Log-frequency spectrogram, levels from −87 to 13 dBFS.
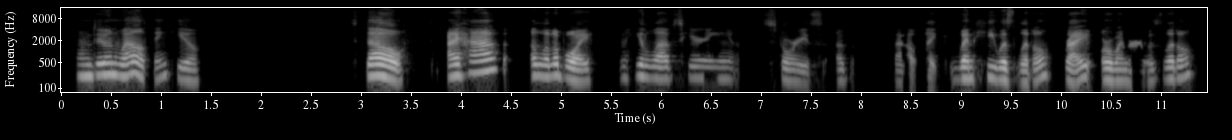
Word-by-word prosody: I'm 220 0 -4
doing 240 +1 +1
well. 225 +1 +3
Thank 220 +7 -14
you. 170 -3 -7 1.7
So, 210 -7 +8 0.4
I 215 +2 +5
have 275 +6 +3 0.3
a 225 - 0
little 220 0 +1
boy, 170 -5 +3 0.3
and 195 - -22
he 220 - -2
loves 185 -2 -5
hearing 185 -2 -14 0.3
stories 155 -6 -12
about, 160 0 -19
like, 485 - -12
when 185 +1 0
he 195 0 -9
was 175 -2 +1
little, 165 +9 -5
right, 195 +3 +1
or 170 0 +2
when 165 -1 -6
I 155 0 -14
was 160 +3 -17
little. 195 +6 -4
190 Hz, 145 wpm, -27 LUFS, 175-220 Hz, 1.7 s, So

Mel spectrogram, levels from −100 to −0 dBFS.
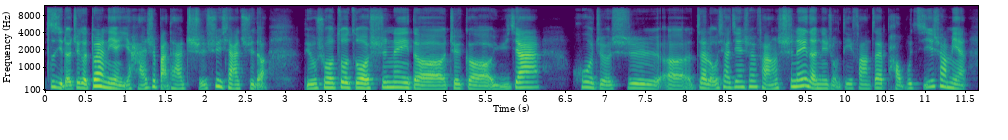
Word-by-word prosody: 自 225 - -2
己 175 - +2
的 135 - +2
这 170 +7 -1
个 170 -3 +4
锻 250 +5 +8
炼 175 -6 +2
也 145 - -4
还 160 - -5
是 185 - -3
把 220 - +1
它 155 -2 -4
持 160 - -6
续 235 +8 0
下 175 -6 0
去 155 0 -6
的。 - - -3 0.4
比 - - -6
如 165 - +1
说 190 +2 +2
做 195 +1 +2
做 185 -2 +4
室 175 +4 -3
内 205 -1 +2
的 140 -5 +1
这 165 +4 -3
个 150 -4 0
瑜 75 +2 -6
伽， 205 - +5 0.4
或 210 -2 -4
者 155 -5 -5
是， 165 -1 -3
呃， 135 -1 -3
在 180 -2 -1
楼 150 -3 -2
下 200 +4 -3
健 215 +2 -2
身 230 +1 -2
房 170 -7 -2
室 180 +6 -5
内 250 +3 +5
的 180 -10 +3
那 165 0 -3
种 150 - -9
地 170 - -7
方， 165 -2 -5
在 180 +2 0
跑 150 -4 -7
步 175 - -8
机 170 +7 -7
上 240 -2 +1
面， 165 -8 -2
175 Hz, 265 characters per minute, -25 LUFS, 155-200 Hz, 0.4 s, 锻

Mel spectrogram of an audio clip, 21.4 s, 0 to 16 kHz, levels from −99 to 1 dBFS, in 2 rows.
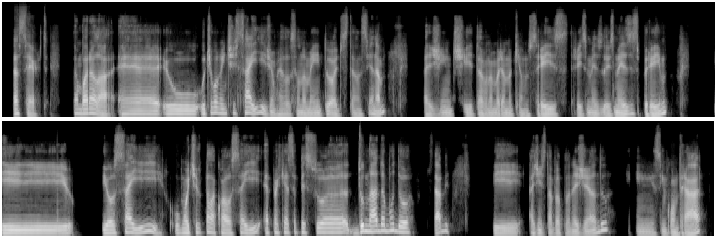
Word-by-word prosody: Tá 130 +1 +3
certo. 90 -8 -5 0.4
Então 145 0 -3
bora 140 +2 +5
lá, 90 -9 +2
eh, 120 0 +1
eu 125 0 +2 0.4
ultimamente 150 +1 -1
saí 160 -1 0
de 100 -3 -4
um - - -4
relacionamento 90 -2 -3
à 90 - +1
distância, 80 0 -8
né. - - +2 0.7
A 90 -1 -3
gente 90 +1 -4
estava 90 +1 -4
namorando, 85 0 -3
o - - -5
quê? 85 - -9
Uns 80 +1 -8
3, 95 0 -1
3 90 -1 -7
meses, 90 +1 -3
2 85 -1 -3
meses, 100 +7 0
por 90 - -2
aí, 90 +2 +3 0.8
e 110 -1 +5
u - - -11 0.4
e - - +4
eu 120 +1 +6
saí, 140 - +1 0.2
o 120 - -1
motivo 130 +2 +1
pela 145 -4 +1
qual 110 -3 +1
eu - - 0
saí 130 - -1
é 130 - 0
porque 135 0 -4
essa 135 - -4
pessoa 140 +1 +2
do 115 +9 +3
nada 180 +2 +5
mudou, 170 -6 +3 0.3
sabe. 185 -1 +1 0.7
E, 100 -1 -1
a 105 - -4
gente 105 0 -3
estava 100 0 -4
planejando 95 - -2 0.4
em 90 0 -6
se 85 - -9
encontrar, 90 0 +2
110 Hz, 155 wpm, -23 LUFS, 90-135 Hz, 0.8 s, eu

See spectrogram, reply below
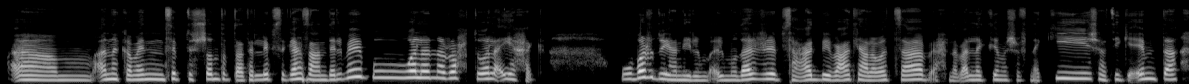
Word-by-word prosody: امم، 200 -1 0
أنا 235 +4 +2
كمان 225 +1 0
سبت 240 0 -3
الشنطة 245 +2 -2
بتاعة 195 -3 -3
اللبس 225 +3 -3
جاهزة 240 0 +2
عند 210 0 0
الباب، 320 +9 +2
ولا 310 0 +4
أنا 305 -1 +1
رحت 285 -2 -1
ولا 255 0 +2
أي 245 -1 -1
حاجة. - - -8 0.8
وبرضه 255 +2 +3
يعني 205 -3 +1
ال 190 -1 -5
المدرب 225 +5 +1
ساعات 205 +1 -1
بيبعت 215 0 0
لي 210 - +1
على 190 -1 0
واتساب 215 +2 +1
"إحنا 170 -3 -11
بقى 155 - -3
لنا 205 +1 -2
كتير 210 +2 -6
ما 205 - -6
شُفناكيش، 260 - -3
هتيجي 220 +2 -5
إمتى؟" 240 -3 0
225 Hz, 165 wpm, -20 LUFS, 205-250 Hz, 0.8 s, ولا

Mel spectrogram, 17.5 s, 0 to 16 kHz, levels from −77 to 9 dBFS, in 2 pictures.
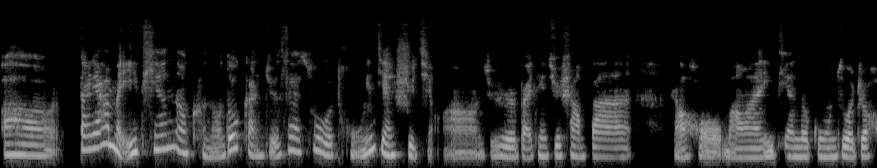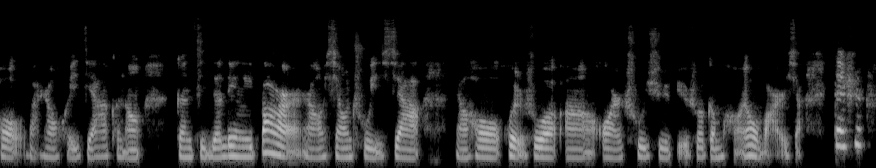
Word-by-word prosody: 呃， 205 -2 +1 0.2
大 295 - +2
家 340 +6 +4
每 350 - +4
一 225 +5 +3
天 300 +4 -2
呢， 255 -8 0
可 195 - -7
能 190 - -5
都 280 +8 +4
感 195 -12 -3
觉 - - -4
在 265 +7 -2
做 255 -5 -1
同 205 +3 -5
一 280 - +3
件 235 -11 +1
事 195 -2 -1
情， - - -9
啊， 80 0 -5
就 - - -8
是 170 -2 +1
白 165 -3 -2
天 180 0 -4
去 185 0 -1
上 185 -2 -2
班， 165 -2 -2 0.4
然 - - -1
后 - - -1
忙 155 - -1
完 160 0 0
1 90 - +1
天 170 - -4
的 170 -1 0
工 170 -1 -3
作 175 -2 +2
之 175 - +1
后 170 -3 +1
晚 - - -8
上 165 -3 -2
回 160 - -6
家， 175 0 -2
可 - - -8
能 145 0 0 0.3
跟 165 -2 0
自 165 - -3
己 - - -3
的 165 -1 +3
另 180 0 +3
一 170 - +2
半 245 +6 +6
儿， 195 -6 +6
然 155 -1 -1
后 160 - -2
相 170 -3 -1
处 170 -1 -3
一 - - -1
下。 160 -6 +2 0.3
然 150 0 -2
后 165 -2 +3
或 180 -3 +5
者 - - 0
说， 170 -2 +5
啊， 155 -1 0
偶 160 - 0
尔 150 -1 0
出 175 -1 -2
去， 165 -3 -4
比 - - -8
如 - - -2
说 165 - -1
跟 160 0 -1
朋 175 - -5
友 190 0 +6
玩 - - -1
儿 - - -2
一 - - -4
下。 - - -5 0.3
但 370 -1 +7
是 390 +2 +1
175 Hz, 270 characters per minute, -23 LUFS, 165-205 Hz, 0.4 s, 但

